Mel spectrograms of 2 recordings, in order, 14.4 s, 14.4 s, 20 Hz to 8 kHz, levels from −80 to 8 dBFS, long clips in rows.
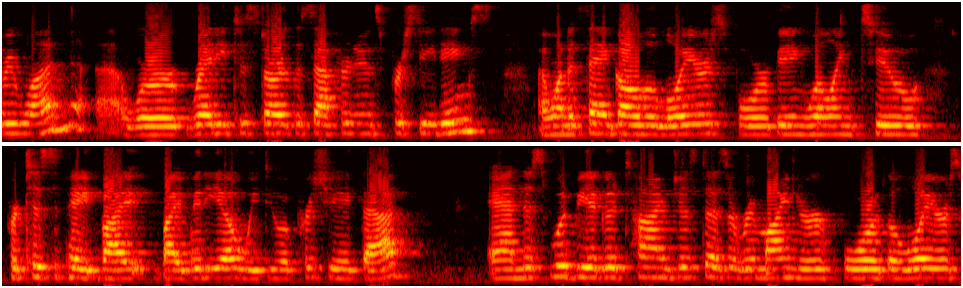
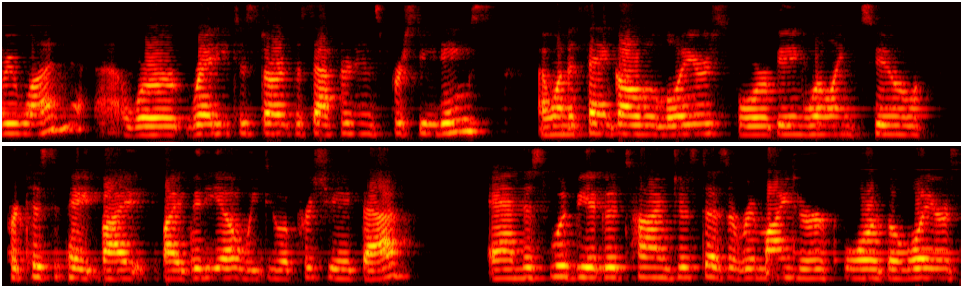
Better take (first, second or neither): first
